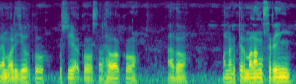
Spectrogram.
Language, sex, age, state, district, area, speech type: Santali, male, 45-60, Odisha, Mayurbhanj, rural, spontaneous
